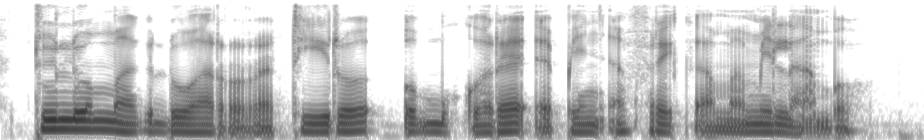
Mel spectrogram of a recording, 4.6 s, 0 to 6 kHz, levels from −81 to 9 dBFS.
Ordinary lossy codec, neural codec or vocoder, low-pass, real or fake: none; none; 5.4 kHz; real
